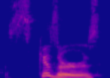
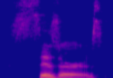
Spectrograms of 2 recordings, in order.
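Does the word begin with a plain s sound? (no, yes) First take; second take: no; yes. First: The word does not begin with plain s. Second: The word begins with a plain s sound. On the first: The speaker calls it wrong. "Not skizzers" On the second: The speaker calls it right. "we have the S sound for the first S and C and a Z sound for the next two S's"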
